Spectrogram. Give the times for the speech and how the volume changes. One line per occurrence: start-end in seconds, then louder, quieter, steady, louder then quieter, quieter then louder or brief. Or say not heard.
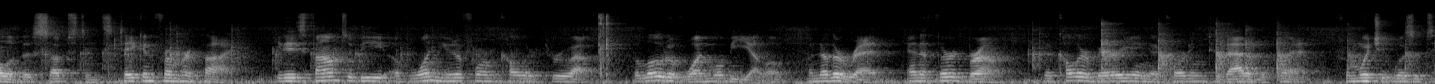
0.0-14.3 steady.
